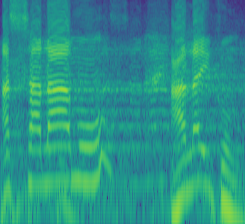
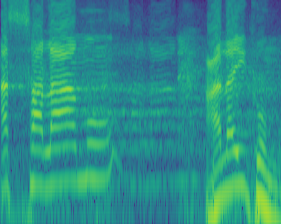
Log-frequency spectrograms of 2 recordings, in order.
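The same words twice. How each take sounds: The two takes are said the same way.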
